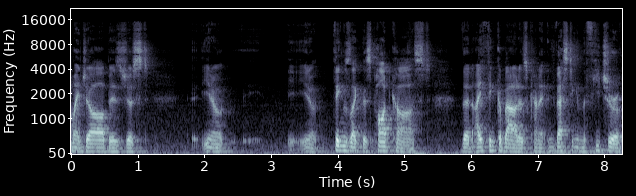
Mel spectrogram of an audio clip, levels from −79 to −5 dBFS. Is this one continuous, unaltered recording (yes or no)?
no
